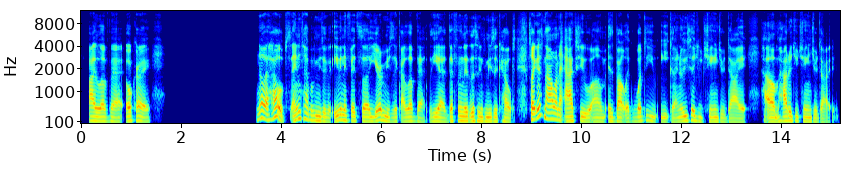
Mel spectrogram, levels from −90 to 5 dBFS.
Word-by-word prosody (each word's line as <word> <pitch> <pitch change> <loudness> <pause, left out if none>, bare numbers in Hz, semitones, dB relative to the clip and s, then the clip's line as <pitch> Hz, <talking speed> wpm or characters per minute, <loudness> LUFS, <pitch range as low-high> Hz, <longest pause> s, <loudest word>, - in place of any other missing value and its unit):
I 130 0 +3
love 125 -1 +2
that, 115 -2 -3
okay. 130 -3 +1 2.1
No, - - +3
it - - +4
helps, - - +3
any 170 +9 +2
type 180 -5 -3
of 145 0 -3
music, 125 -4 -1
even 150 +4 +2
if 140 -2 -4
it's, 130 0 -3
uh, 120 -1 +4
your 130 +6 +3
music, 120 -4 -4
I - - -4
love 125 -1 0
that 105 - -7
l - - -9
yeah, 120 -3 +1
definitely 130 +3 +1
li 120 - -3
listening 130 -1 +1
to 120 - -6
music 120 -1 -1
helps, 110 -4 -3 0.2
so, 170 - +4
I 165 - +10
guess, 285 - +4
now 185 -7 +4
I - - +5
wanna 170 -3 +2
ask 130 0 +2
you, 120 -3 0
um, 110 -1 -4
is 120 0 -1
about, 115 0 +2
like, 105 - -3
what 125 +2 0
do 145 - -11
you 130 -4 -5
eat? 115 -1 -6
'Cause, 110 - -4
I 110 - -7
know 120 - -2
you 135 +2 +1
said 140 -1 -1
you 120 -3 -7
changed 115 +1 -4
your 110 -2 -7
diet, 100 -1 -3 0.3
how 115 - +4
um, 110 0 0
how 130 +1 +3
did 130 0 0
you 125 - -4
change 115 -2 -4
your 105 - -4
diet? - - -6
125 Hz, 240 wpm, -26 LUFS, 115-130 Hz, 2.1 s, I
